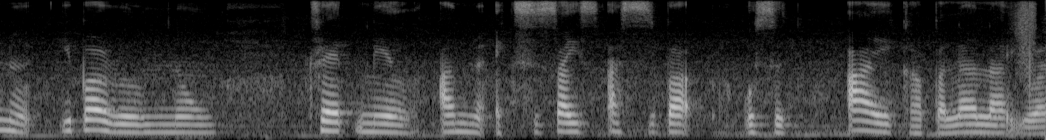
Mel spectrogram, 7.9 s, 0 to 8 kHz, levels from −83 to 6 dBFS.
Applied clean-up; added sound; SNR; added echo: none; none; none; none.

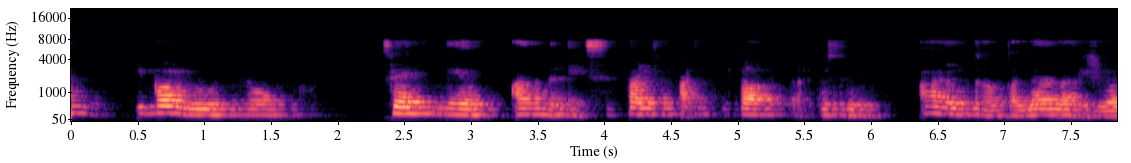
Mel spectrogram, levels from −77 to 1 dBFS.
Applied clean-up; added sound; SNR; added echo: neural mask model DeepFilterNet 3.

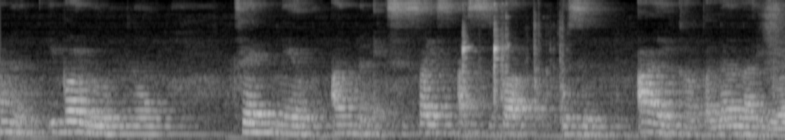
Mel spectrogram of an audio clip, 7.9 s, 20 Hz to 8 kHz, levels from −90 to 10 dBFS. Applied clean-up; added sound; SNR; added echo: none; Dishes, pots, and pans / Chink, clink; 5 dB; reverberation time 1.0 s.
